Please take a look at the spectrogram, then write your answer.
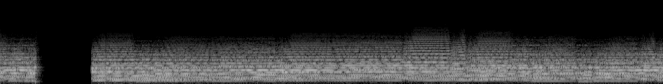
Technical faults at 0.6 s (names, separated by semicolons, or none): long network dropout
